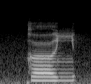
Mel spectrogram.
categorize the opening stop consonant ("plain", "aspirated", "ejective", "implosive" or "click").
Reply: plain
